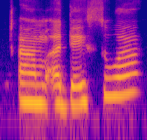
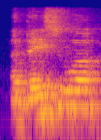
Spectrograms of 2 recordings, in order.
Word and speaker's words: Adesuwa: Adesua. Adesua. Adesua. Can you spell that for my court reporter? ADESUWAORIANWO. So it's basically pronounced just like it's spelled.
